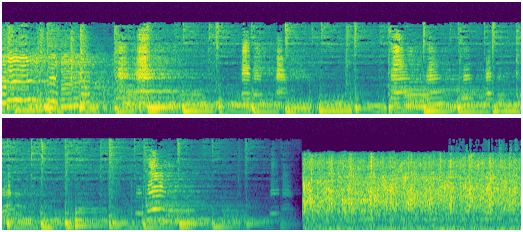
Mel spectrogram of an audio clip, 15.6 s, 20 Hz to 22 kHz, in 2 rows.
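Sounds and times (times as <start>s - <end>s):
music: 0.0s - 12.3s
neighbours applauding from their homes: 12.3s - 15.5s.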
